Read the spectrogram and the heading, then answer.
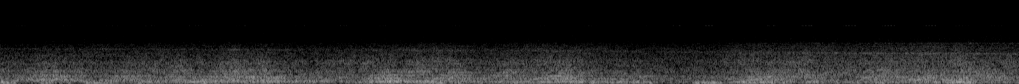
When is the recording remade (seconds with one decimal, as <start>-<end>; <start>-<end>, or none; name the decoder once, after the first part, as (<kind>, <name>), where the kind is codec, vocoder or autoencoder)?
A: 4.1-6.4 (autoencoder, DAC-VAE); 7.3-8.1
